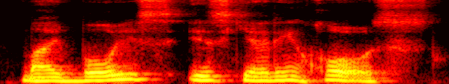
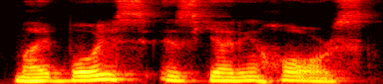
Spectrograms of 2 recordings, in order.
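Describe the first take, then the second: No difference in how they are said.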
